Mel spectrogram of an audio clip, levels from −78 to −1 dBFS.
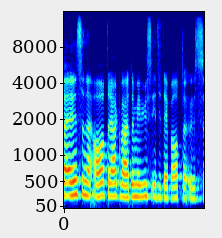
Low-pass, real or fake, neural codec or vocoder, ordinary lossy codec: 14.4 kHz; fake; autoencoder, 48 kHz, 32 numbers a frame, DAC-VAE, trained on Japanese speech; none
